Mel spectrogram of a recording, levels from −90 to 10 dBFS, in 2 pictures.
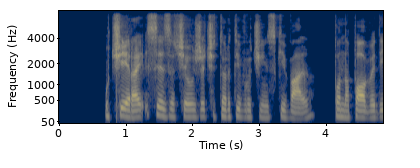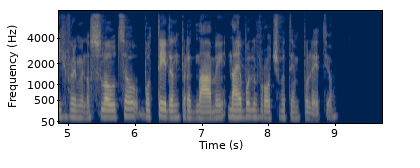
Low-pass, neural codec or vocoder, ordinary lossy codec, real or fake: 7.2 kHz; codec, 16 kHz, 8 kbps, FreqCodec, larger model; none; fake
